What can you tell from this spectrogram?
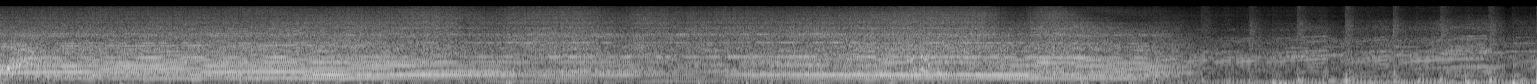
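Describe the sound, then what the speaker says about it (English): A cartoon leaf blower roars with a steady, loud motor drone that holds its pitch for about twelve seconds, then breaks into a sputtering, revving burst near the end; no one speaks. "A leaf blower. Yeah, this is gonna blow away all the leaves."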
